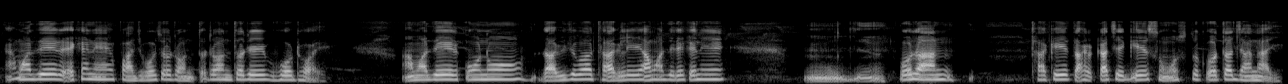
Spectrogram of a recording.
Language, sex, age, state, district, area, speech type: Bengali, female, 60+, West Bengal, Darjeeling, rural, spontaneous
